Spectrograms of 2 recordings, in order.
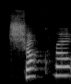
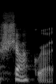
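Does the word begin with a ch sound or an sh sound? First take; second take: ch; sh. First: It begins with a ch sound. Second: It begins with an sh sound. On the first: "Is it C H" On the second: "or S H"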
